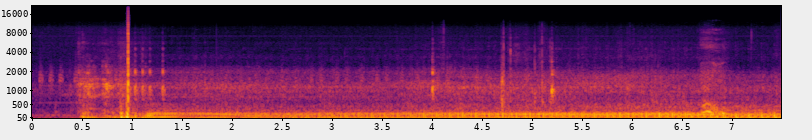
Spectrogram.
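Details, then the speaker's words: 1984 Nissan Maxima with newly fitted, partly welded exhaust: starts and settles into a low, even idle with a quiet, steady exhaust note, no blowing or rattles; much quieter than before the new exhaust. "much quieter than it was before"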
